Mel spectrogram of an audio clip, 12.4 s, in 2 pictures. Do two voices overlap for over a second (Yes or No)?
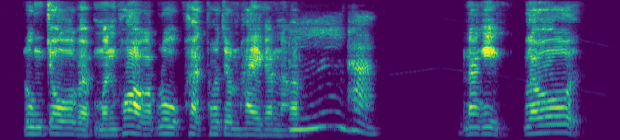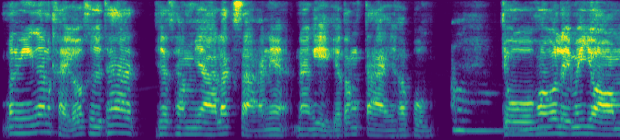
No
